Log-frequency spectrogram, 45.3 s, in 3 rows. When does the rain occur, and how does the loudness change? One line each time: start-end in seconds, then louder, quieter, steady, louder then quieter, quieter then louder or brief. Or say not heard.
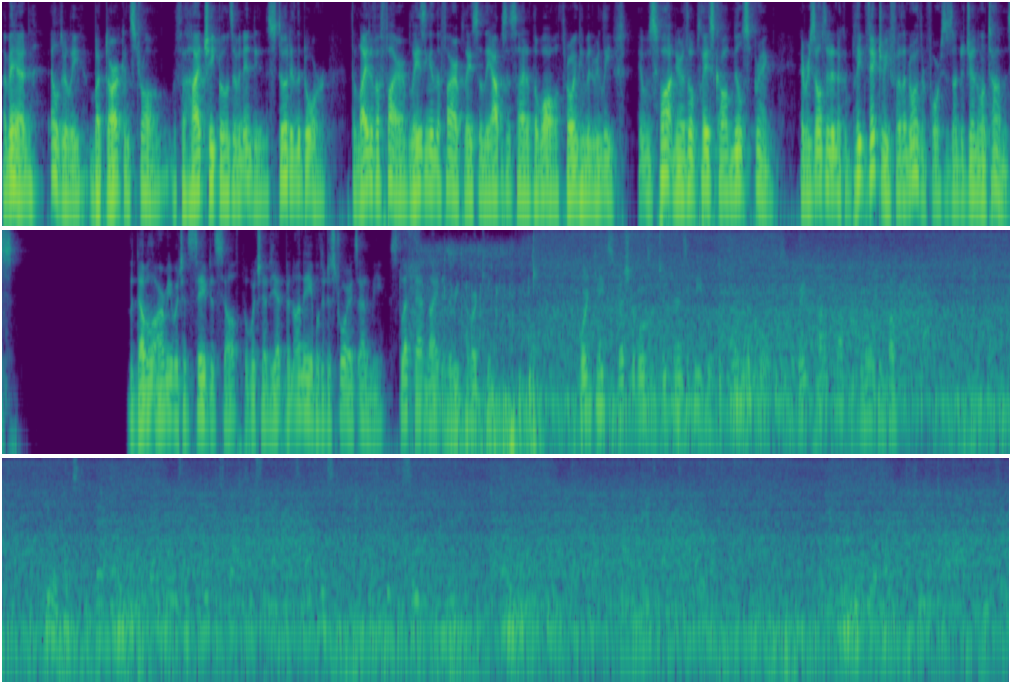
21.1-45.3 steady.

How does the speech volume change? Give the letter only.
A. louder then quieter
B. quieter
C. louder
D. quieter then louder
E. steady
B.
